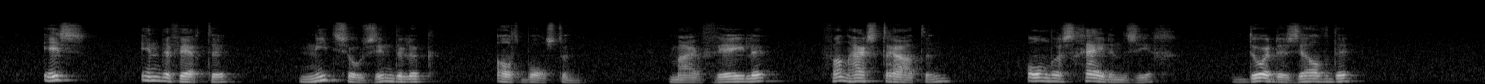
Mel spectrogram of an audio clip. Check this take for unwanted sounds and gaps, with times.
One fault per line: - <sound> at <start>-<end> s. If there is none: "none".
none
